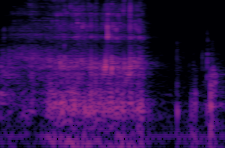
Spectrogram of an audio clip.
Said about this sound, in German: Ich nehme noch mal kurz äh, vor Beginn ein frisch gezapftes Schlückchen koffeinhaltige Apfelschorle zum Wohl.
